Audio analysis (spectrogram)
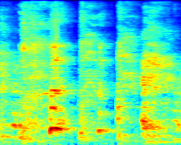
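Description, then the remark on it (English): A loud coughing fit: four harsh, raspy bursts in quick succession over about two seconds, with no talking in between. “We're both having coughing fits.”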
